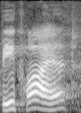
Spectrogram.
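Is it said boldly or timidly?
timidly. It is said timidly, without authority.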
